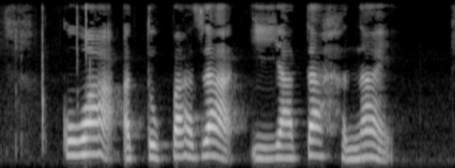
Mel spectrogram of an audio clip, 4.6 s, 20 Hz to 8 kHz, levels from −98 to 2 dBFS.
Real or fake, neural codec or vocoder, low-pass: real; none; 7.2 kHz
